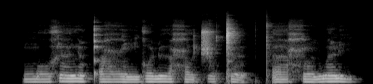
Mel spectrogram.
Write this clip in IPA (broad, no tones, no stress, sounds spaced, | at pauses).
m ɔ x ã l ẽ qʼ ɪ ʕ ũ ɡ ɔ ɳ ø ə̯ ħ ɔ t͡ʃ ɔ ǀ ã | tʼ a ħ ɔ̃ ɳ w ã ɽ i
